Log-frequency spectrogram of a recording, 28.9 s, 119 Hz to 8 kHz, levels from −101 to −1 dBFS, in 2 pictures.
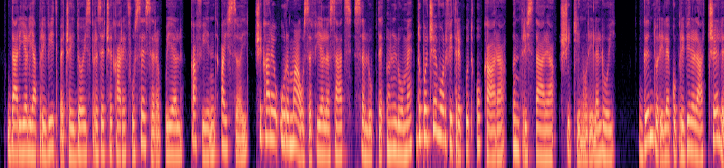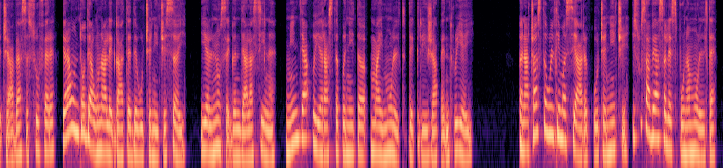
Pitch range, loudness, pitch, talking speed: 165-200 Hz, -19 LUFS, 175 Hz, 165 wpm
